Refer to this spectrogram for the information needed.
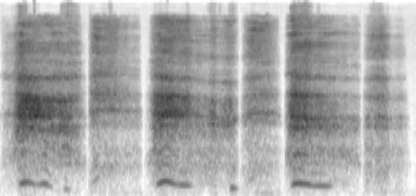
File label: Operator Voice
